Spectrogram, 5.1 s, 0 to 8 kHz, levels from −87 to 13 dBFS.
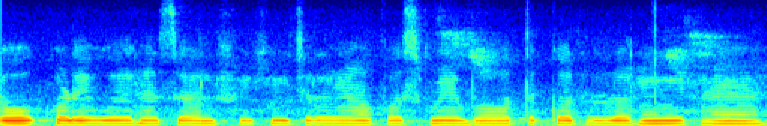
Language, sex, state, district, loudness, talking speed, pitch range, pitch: Hindi, female, Haryana, Charkhi Dadri, -17 LUFS, 175 wpm, 195-200 Hz, 195 Hz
